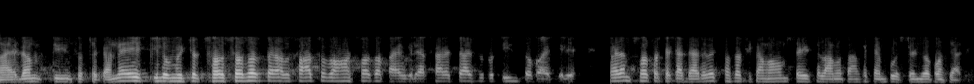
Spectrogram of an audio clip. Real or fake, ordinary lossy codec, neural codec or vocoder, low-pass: fake; none; vocoder, 22.05 kHz, 80 mel bands, WaveNeXt; 3.6 kHz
